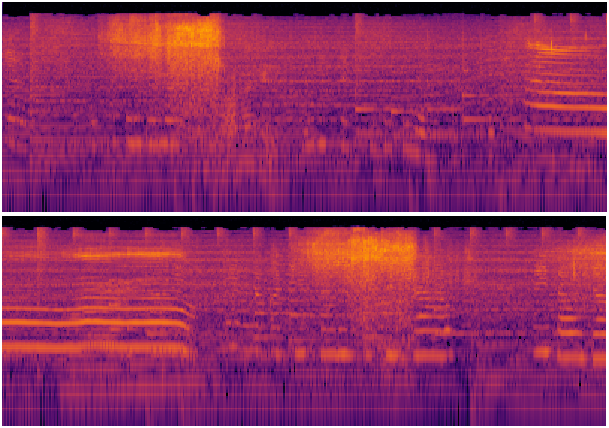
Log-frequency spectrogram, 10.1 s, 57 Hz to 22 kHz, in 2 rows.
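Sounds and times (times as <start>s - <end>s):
kitten hissing: 0.8s - 2.0s, 4.2s - 6.7s, 7.4s - 9.0s
kitten meowing: 4.2s - 6.7s.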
